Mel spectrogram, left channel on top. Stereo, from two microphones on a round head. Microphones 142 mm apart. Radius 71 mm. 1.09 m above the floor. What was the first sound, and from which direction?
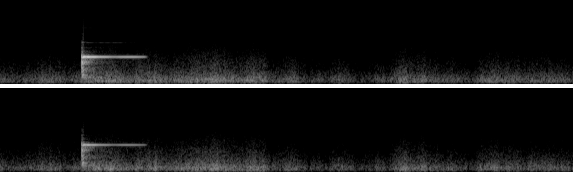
A piano, 45° left (ahead or behind).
